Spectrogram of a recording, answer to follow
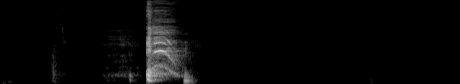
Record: {"cough_length": "4.6 s", "cough_amplitude": 31890, "cough_signal_mean_std_ratio": 0.2, "survey_phase": "alpha (2021-03-01 to 2021-08-12)", "age": "65+", "gender": "Male", "wearing_mask": "No", "symptom_abdominal_pain": true, "symptom_onset": "8 days", "smoker_status": "Ex-smoker", "respiratory_condition_asthma": false, "respiratory_condition_other": false, "recruitment_source": "REACT", "submission_delay": "1 day", "covid_test_result": "Negative", "covid_test_method": "RT-qPCR"}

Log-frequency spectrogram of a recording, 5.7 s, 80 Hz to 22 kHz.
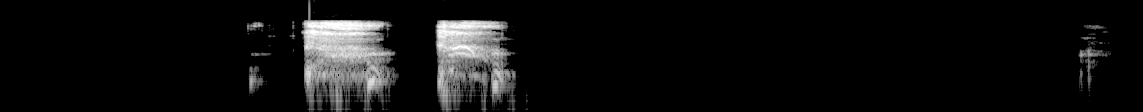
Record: {"cough_length": "5.7 s", "cough_amplitude": 32768, "cough_signal_mean_std_ratio": 0.29, "survey_phase": "beta (2021-08-13 to 2022-03-07)", "age": "45-64", "gender": "Female", "wearing_mask": "No", "symptom_cough_any": true, "symptom_runny_or_blocked_nose": true, "symptom_sore_throat": true, "symptom_abdominal_pain": true, "symptom_fatigue": true, "symptom_fever_high_temperature": true, "symptom_headache": true, "symptom_onset": "5 days", "smoker_status": "Never smoked", "respiratory_condition_asthma": false, "respiratory_condition_other": false, "recruitment_source": "Test and Trace", "submission_delay": "2 days", "covid_test_result": "Positive", "covid_test_method": "ePCR"}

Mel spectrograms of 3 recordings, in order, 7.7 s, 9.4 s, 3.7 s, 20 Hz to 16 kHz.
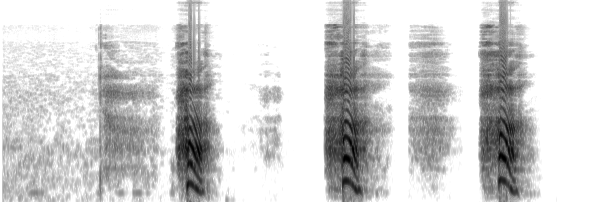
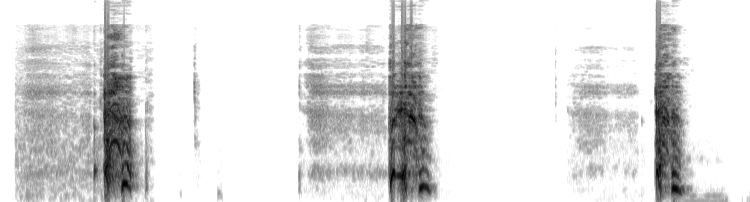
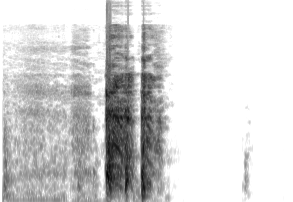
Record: {"exhalation_length": "7.7 s", "exhalation_amplitude": 31468, "exhalation_signal_mean_std_ratio": 0.29, "three_cough_length": "9.4 s", "three_cough_amplitude": 31074, "three_cough_signal_mean_std_ratio": 0.28, "cough_length": "3.7 s", "cough_amplitude": 32214, "cough_signal_mean_std_ratio": 0.27, "survey_phase": "alpha (2021-03-01 to 2021-08-12)", "age": "45-64", "gender": "Female", "wearing_mask": "No", "symptom_none": true, "smoker_status": "Never smoked", "respiratory_condition_asthma": true, "respiratory_condition_other": false, "recruitment_source": "REACT", "submission_delay": "1 day", "covid_test_result": "Negative", "covid_test_method": "RT-qPCR"}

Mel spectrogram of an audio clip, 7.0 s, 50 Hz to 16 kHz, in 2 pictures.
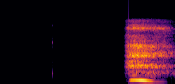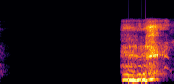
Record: {"exhalation_length": "7.0 s", "exhalation_amplitude": 13861, "exhalation_signal_mean_std_ratio": 0.39, "survey_phase": "beta (2021-08-13 to 2022-03-07)", "age": "45-64", "gender": "Female", "wearing_mask": "No", "symptom_change_to_sense_of_smell_or_taste": true, "symptom_onset": "5 days", "smoker_status": "Ex-smoker", "respiratory_condition_asthma": false, "respiratory_condition_other": false, "recruitment_source": "Test and Trace", "submission_delay": "2 days", "covid_test_result": "Positive", "covid_test_method": "RT-qPCR", "covid_ct_value": 21.4, "covid_ct_gene": "ORF1ab gene", "covid_ct_mean": 22.0, "covid_viral_load": "62000 copies/ml", "covid_viral_load_category": "Low viral load (10K-1M copies/ml)"}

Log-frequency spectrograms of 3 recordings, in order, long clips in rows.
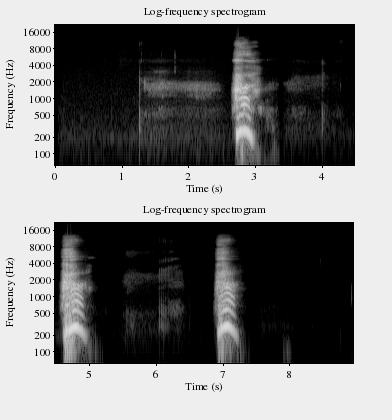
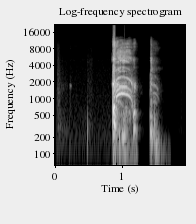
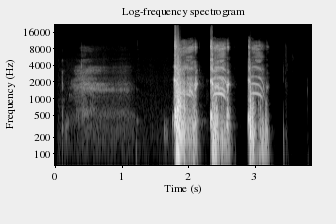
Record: {"exhalation_length": "9.0 s", "exhalation_amplitude": 30662, "exhalation_signal_mean_std_ratio": 0.25, "cough_length": "2.0 s", "cough_amplitude": 32768, "cough_signal_mean_std_ratio": 0.31, "three_cough_length": "3.8 s", "three_cough_amplitude": 32768, "three_cough_signal_mean_std_ratio": 0.31, "survey_phase": "beta (2021-08-13 to 2022-03-07)", "age": "18-44", "gender": "Female", "wearing_mask": "No", "symptom_cough_any": true, "symptom_new_continuous_cough": true, "symptom_runny_or_blocked_nose": true, "symptom_sore_throat": true, "symptom_fatigue": true, "symptom_headache": true, "symptom_onset": "5 days", "smoker_status": "Never smoked", "respiratory_condition_asthma": false, "respiratory_condition_other": false, "recruitment_source": "Test and Trace", "submission_delay": "1 day", "covid_test_result": "Negative", "covid_test_method": "RT-qPCR"}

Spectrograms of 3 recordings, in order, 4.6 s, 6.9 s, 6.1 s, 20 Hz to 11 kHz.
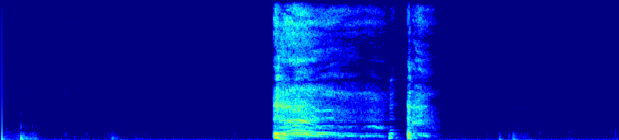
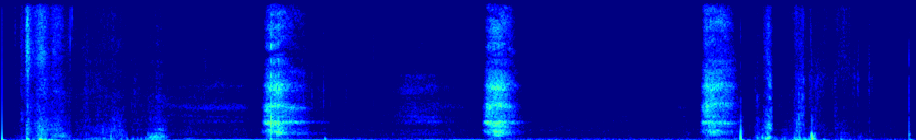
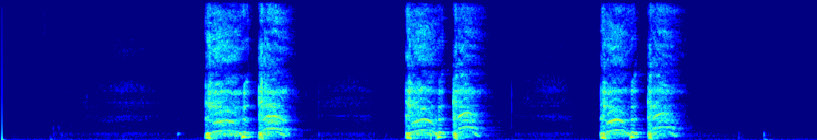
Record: {"cough_length": "4.6 s", "cough_amplitude": 2000, "cough_signal_mean_std_ratio": 0.31, "exhalation_length": "6.9 s", "exhalation_amplitude": 1431, "exhalation_signal_mean_std_ratio": 0.46, "three_cough_length": "6.1 s", "three_cough_amplitude": 1654, "three_cough_signal_mean_std_ratio": 0.41, "survey_phase": "beta (2021-08-13 to 2022-03-07)", "age": "45-64", "gender": "Female", "wearing_mask": "No", "symptom_cough_any": true, "symptom_runny_or_blocked_nose": true, "smoker_status": "Never smoked", "respiratory_condition_asthma": false, "respiratory_condition_other": false, "recruitment_source": "Test and Trace", "submission_delay": "1 day", "covid_test_result": "Positive", "covid_test_method": "ePCR"}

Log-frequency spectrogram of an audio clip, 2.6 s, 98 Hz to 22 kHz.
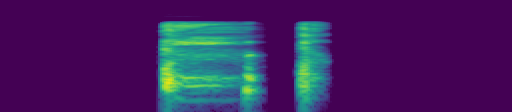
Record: {"cough_length": "2.6 s", "cough_amplitude": 27105, "cough_signal_mean_std_ratio": 0.32, "survey_phase": "alpha (2021-03-01 to 2021-08-12)", "age": "18-44", "gender": "Female", "wearing_mask": "No", "symptom_cough_any": true, "symptom_shortness_of_breath": true, "symptom_fatigue": true, "symptom_fever_high_temperature": true, "symptom_headache": true, "symptom_change_to_sense_of_smell_or_taste": true, "symptom_loss_of_taste": true, "symptom_onset": "2 days", "smoker_status": "Never smoked", "respiratory_condition_asthma": false, "respiratory_condition_other": false, "recruitment_source": "Test and Trace", "submission_delay": "2 days", "covid_test_result": "Positive", "covid_test_method": "RT-qPCR", "covid_ct_value": 20.3, "covid_ct_gene": "ORF1ab gene", "covid_ct_mean": 20.9, "covid_viral_load": "140000 copies/ml", "covid_viral_load_category": "Low viral load (10K-1M copies/ml)"}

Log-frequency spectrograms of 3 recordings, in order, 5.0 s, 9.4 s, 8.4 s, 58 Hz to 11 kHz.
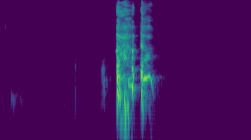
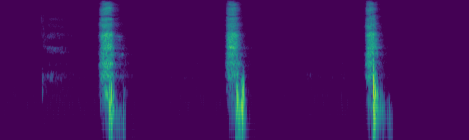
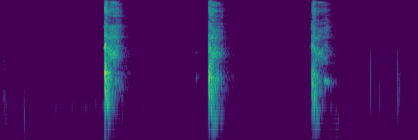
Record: {"cough_length": "5.0 s", "cough_amplitude": 32074, "cough_signal_mean_std_ratio": 0.24, "exhalation_length": "9.4 s", "exhalation_amplitude": 32145, "exhalation_signal_mean_std_ratio": 0.22, "three_cough_length": "8.4 s", "three_cough_amplitude": 32768, "three_cough_signal_mean_std_ratio": 0.2, "survey_phase": "beta (2021-08-13 to 2022-03-07)", "age": "45-64", "gender": "Female", "wearing_mask": "No", "symptom_sore_throat": true, "symptom_onset": "10 days", "smoker_status": "Never smoked", "respiratory_condition_asthma": false, "respiratory_condition_other": false, "recruitment_source": "Test and Trace", "submission_delay": "2 days", "covid_test_result": "Positive", "covid_test_method": "RT-qPCR", "covid_ct_value": 25.5, "covid_ct_gene": "ORF1ab gene", "covid_ct_mean": 25.8, "covid_viral_load": "3500 copies/ml", "covid_viral_load_category": "Minimal viral load (< 10K copies/ml)"}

